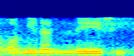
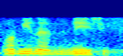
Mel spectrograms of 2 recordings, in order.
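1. الصوت الطويل مائل نحو 'ee'. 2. الصوت الطويل مائل نحو 'ee'.

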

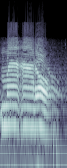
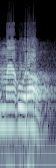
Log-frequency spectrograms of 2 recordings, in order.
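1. Vokal setelah hamzah itu 'a'. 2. Vokal setelah hamzah itu 'u'. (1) "yajuz fathul hamzah bima'na la a'lamu" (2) "Kalau dibaca dhamma hamzanya ma'ura"

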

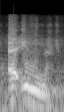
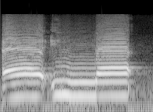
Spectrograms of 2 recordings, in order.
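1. الهمزتان متتاليتان بلا مدٍّ. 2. مدٌّ يفصل بين الهمزتين. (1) "وعدم ادخال" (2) "بادخال"

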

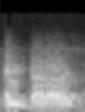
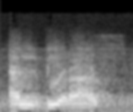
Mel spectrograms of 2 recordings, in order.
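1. المقطع الأول فيه الحركة a. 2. المقطع الأول فيه الحركة i. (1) "هكذا بالفتح" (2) "وبعض المحدثين ينطق به البراز، وهو لحن"

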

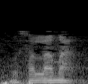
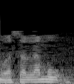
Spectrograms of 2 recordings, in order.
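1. Kata ini diakhiri dengan vokal 'a'. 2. Kata ini diakhiri dengan vokal 'u'. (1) "selalu fathah ya" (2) "yang betul bukan wasallamu"

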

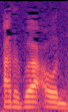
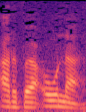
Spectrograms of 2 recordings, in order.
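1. Kata itu berakhir pada n tanpa vokal. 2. Kata itu berakhir dengan vokal setelah n. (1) "bacaan sardan" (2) "Ketika antum menyebut lengkap dengan harokat yang ada"

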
